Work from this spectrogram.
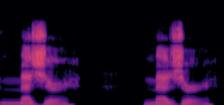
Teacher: In measure, the letter S is making this particular ZH sound not a typical sound.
